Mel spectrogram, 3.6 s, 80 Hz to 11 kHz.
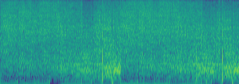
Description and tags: similar name to darkwash01 but totally different sound (though similiar vibe); dark and rhythmic loop; made in Adobe Audition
